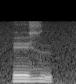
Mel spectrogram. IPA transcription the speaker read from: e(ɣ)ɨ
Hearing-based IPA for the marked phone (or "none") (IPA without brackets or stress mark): ɣ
